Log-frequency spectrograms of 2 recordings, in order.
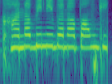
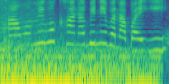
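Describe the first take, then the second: First: Said in the usual way. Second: Louder, announcing "खाना भी नहीं बना पाएगी" to mom; loud phone announcement to mother. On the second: Acted. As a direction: call it out to mom so she hears. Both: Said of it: "कह दो।".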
